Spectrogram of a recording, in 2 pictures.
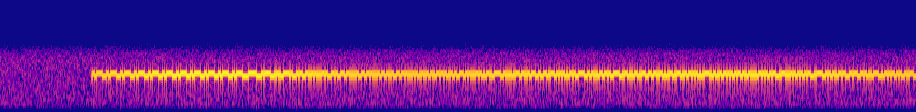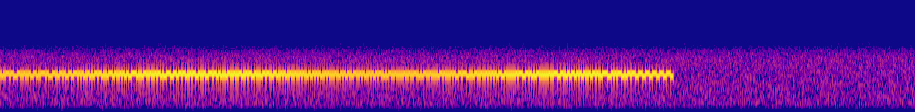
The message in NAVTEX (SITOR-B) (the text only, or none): FOR MORE INFORMATION ABOUT THIS CRITICAL FACET OF VIDEO CODEC DESIGN, SEE B-FRAMES.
